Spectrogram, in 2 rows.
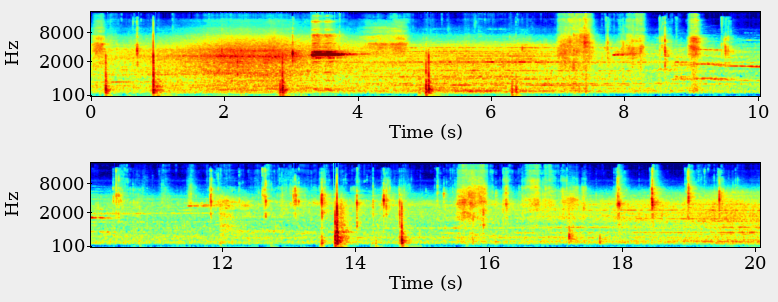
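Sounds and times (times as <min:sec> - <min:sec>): wet chewing and smacking: 0:00.0 - 0:01.3, 0:07.2 - 0:19.8.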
